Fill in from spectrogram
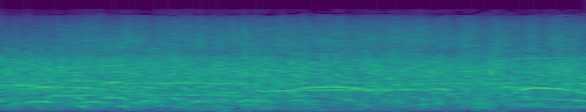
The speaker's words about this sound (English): round of applause for …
